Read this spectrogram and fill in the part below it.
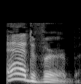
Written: adverb

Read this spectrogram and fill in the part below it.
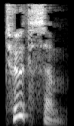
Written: toothsome

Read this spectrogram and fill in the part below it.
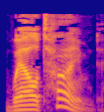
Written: well-timed

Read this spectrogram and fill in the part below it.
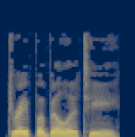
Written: drapability

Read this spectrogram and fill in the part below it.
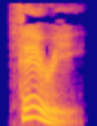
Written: ferry

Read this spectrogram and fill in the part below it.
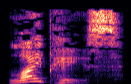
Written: lipase

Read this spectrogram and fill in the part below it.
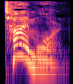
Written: timeworn

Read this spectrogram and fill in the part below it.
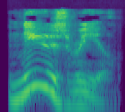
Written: newsreel

